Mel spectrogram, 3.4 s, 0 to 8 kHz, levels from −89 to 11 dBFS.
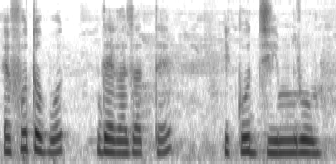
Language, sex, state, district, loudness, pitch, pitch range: Chakma, female, Tripura, West Tripura, -17 LUFS, 240 Hz, 225-250 Hz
